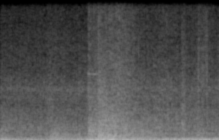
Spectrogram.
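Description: A body thuds onto metal.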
